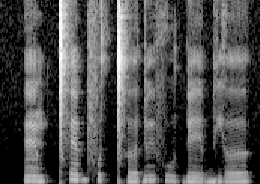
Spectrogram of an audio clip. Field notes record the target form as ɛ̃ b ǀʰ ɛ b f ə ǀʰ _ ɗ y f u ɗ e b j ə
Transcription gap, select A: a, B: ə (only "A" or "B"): B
